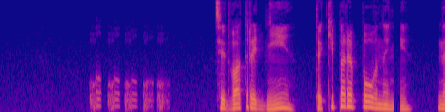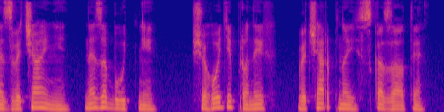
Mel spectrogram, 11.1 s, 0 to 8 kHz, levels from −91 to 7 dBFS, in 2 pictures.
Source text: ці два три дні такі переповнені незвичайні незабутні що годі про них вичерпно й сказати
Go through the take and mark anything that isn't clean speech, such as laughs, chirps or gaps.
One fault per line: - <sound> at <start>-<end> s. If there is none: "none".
- laugh at 1.1-2.1 s
- dropout at 4.9-5.0 s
